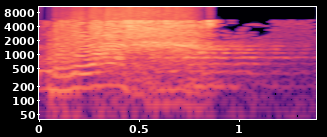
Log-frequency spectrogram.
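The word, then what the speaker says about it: רוח: Se pronuncia la CH no veo como J roaja.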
